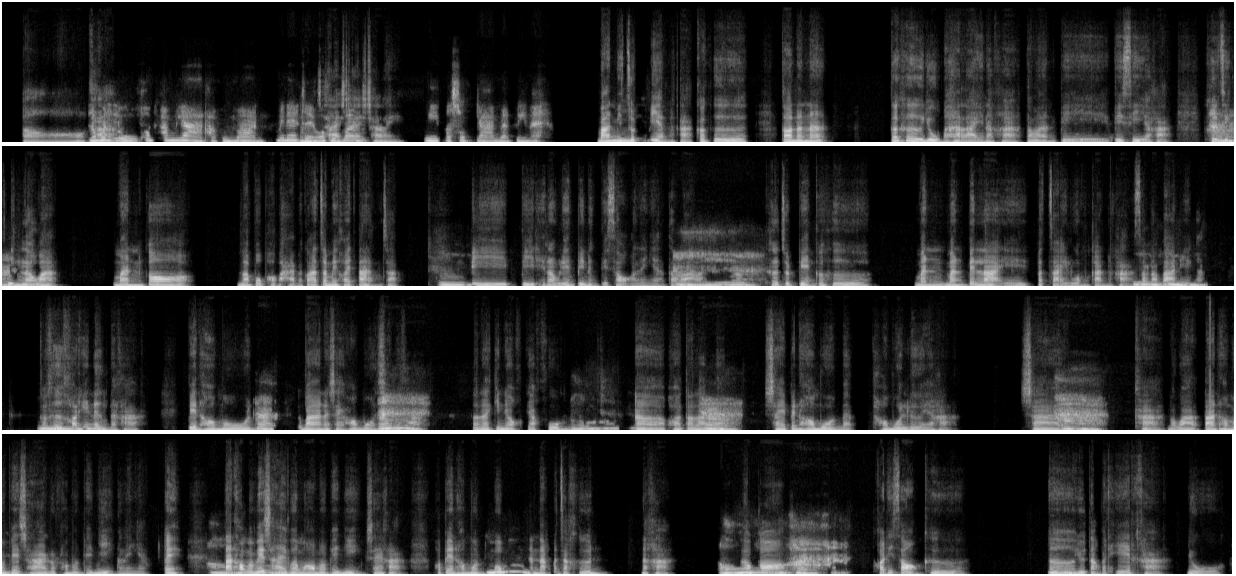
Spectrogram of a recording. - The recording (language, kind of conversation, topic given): Thai, unstructured, ทำไมบางคนถึงรู้สึกขี้เกียจออกกำลังกายบ่อยๆ?
- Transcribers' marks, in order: static; distorted speech; tapping; other background noise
